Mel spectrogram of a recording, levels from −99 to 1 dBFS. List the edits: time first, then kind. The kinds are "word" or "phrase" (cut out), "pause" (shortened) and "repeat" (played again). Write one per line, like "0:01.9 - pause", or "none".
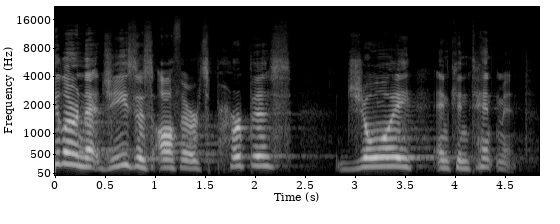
none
